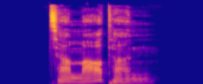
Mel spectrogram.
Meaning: to torture
- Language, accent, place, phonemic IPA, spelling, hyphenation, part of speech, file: German, Germany, Berlin, /t͡sɛɐ̯ˈmaʁtɐn/, zermartern, zer‧mar‧tern, verb, De-zermartern.ogg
